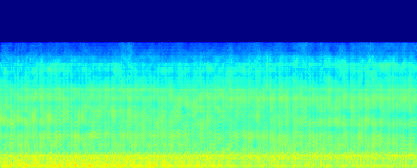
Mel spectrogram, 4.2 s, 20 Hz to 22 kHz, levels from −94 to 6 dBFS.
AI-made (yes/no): yes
